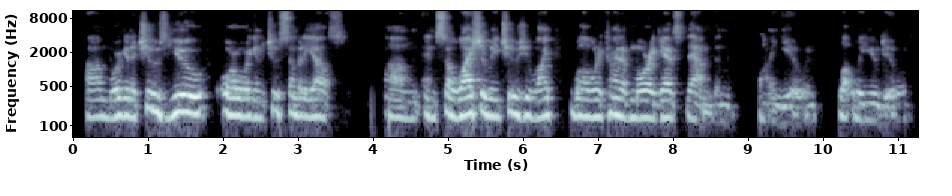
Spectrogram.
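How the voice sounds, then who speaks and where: A man with a fairly high, somewhat breathy voice speaks at a moderate pace with fairly even intonation. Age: 70s. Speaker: mediator. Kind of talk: interactive talk. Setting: video call. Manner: halting.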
